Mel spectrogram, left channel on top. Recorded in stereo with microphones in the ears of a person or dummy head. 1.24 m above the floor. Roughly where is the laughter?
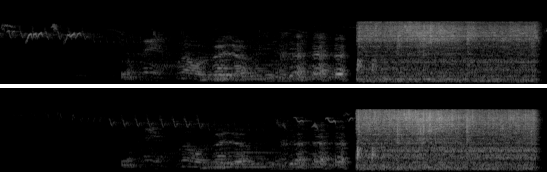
Left.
